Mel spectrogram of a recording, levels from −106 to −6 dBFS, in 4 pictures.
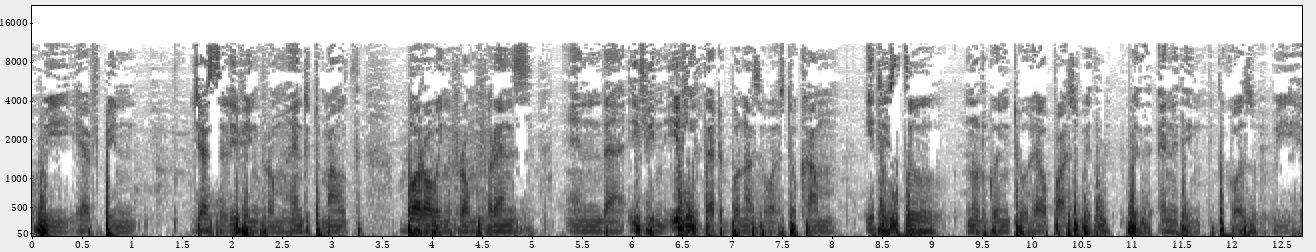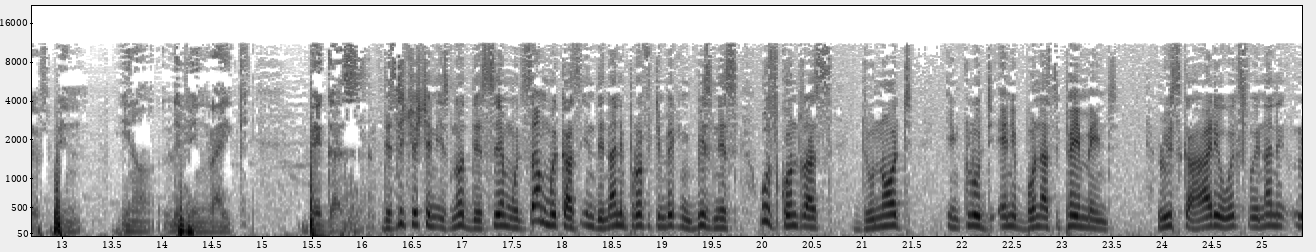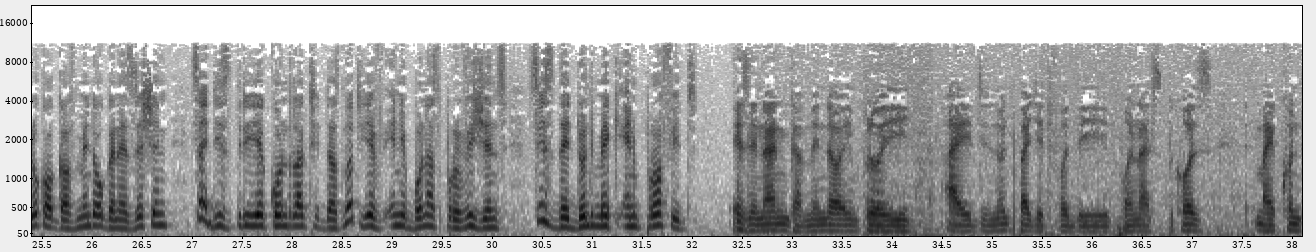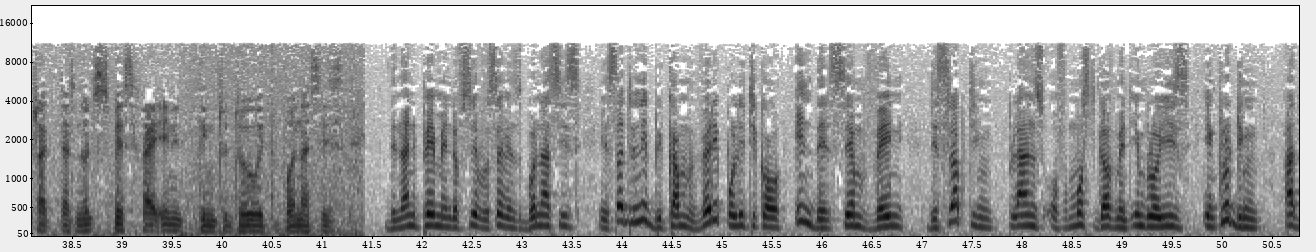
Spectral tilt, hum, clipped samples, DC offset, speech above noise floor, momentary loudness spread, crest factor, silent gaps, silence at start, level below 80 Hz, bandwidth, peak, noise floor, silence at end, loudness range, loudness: -6 dB/octave; none; under 0.1%; under 0.1%; 25 dB; 13 LU; 18 dB; none; 0 s; -30 dBFS; 11.5 kHz; -2 dBFS; -46 dBFS; 0 s; 3 LU; -21 LUFS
